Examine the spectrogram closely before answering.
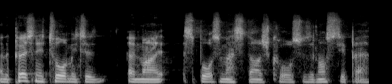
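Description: Against a quiet background, a man speaks fairly quickly at medium pitch with ordinary pitch variation, vocal fry and a bright, sharp tone. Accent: British. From England. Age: 50s. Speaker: physiotherapist. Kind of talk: interview.

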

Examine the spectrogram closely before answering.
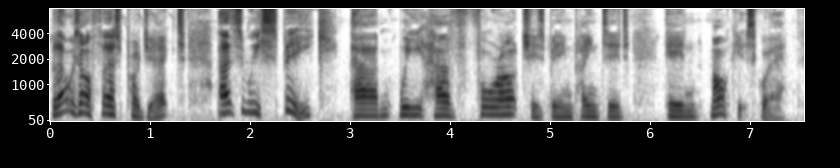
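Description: On a very clean recording with a silent background and a dry, close sound with no echo, a man speaks very slowly in a high voice with very wide pitch swings. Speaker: arts development officer. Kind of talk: interview. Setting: outdoors.

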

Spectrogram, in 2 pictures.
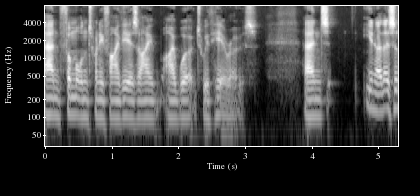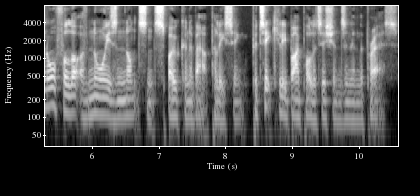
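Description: A man speaks at a fairly quick pace. His pitch sits fairly low, with ordinary pitch variation. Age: 50s. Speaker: retired police officer and author. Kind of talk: interview. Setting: remote call. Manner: hesitant, many fillers.

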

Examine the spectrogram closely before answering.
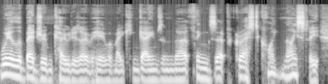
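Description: A man speaks at a moderate pace with hardly any pauses, his pitch fairly low. His pitch varies in an ordinary way, and the sound is dry and close with no echo. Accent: British. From UK. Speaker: podcast co-host, former games salesman. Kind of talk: casual chat.

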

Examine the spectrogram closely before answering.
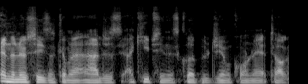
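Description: A man's very deep, low voice with fairly even intonation in a very clean recording over a silent background. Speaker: podcast co-host. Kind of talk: casual chat.

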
